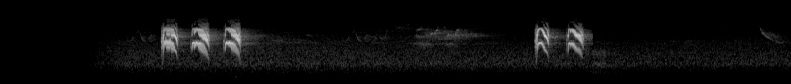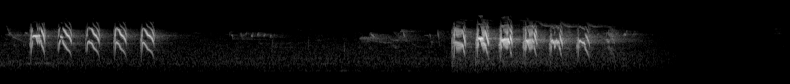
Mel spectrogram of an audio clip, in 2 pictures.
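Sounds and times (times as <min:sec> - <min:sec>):
rose-ringed parakeet squawking and screeching: 0:01.6 - 0:02.6, 0:04.3 - 0:06.1, 0:08.0 - 0:09.7, 0:12.4 - 0:14.1.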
